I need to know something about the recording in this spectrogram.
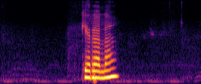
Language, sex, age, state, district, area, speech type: Santali, female, 18-30, West Bengal, Jhargram, rural, spontaneous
